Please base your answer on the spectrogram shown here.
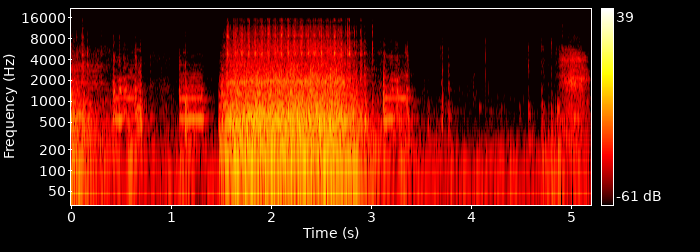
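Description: A sewing machine stitches a Lonestar quilt up to a pin marking a Y seam, with a loud, steady mechanical whirring burst of about a second and a half between quieter stretches of handling noise, close by and without talk.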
